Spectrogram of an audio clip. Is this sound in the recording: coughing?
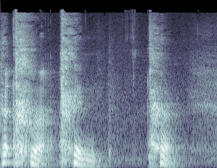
yes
